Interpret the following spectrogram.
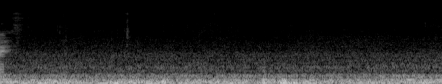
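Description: Steady low road and tyre rumble inside a Tesla's cabin as it drives on a wet road, with no engine sound under it.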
